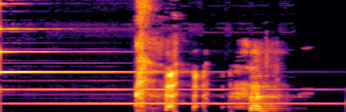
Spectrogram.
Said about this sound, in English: A very light ding echoes through the shop, and immediately the sounds from the back stop.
